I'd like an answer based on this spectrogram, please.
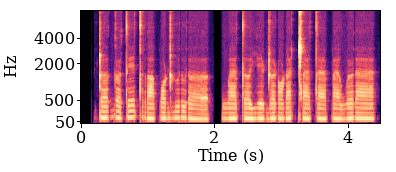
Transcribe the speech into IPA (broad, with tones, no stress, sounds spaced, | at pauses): ʈ ɜ˨˦ ɡ œ˨ t e˦ t r a˨ p ɔ˦ ɖʱ ɯ˦ ɾ ɯ˨ ɾ ɜ˨ | w æ˨ t ɜ˨ j e˨ ɖ ɜ˨ ɽ ɔ˨ ɽ æ˦ ǁ æ˨ t æ˨ p æ˨ w œ˦ ɾ æ˦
